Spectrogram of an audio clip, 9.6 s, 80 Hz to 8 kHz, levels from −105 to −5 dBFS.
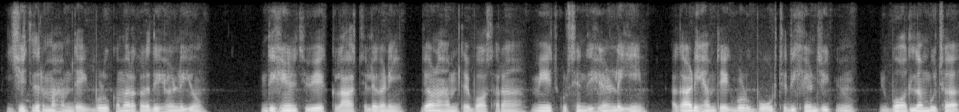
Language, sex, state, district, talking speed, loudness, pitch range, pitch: Hindi, male, Uttarakhand, Tehri Garhwal, 245 wpm, -22 LUFS, 95-105 Hz, 100 Hz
